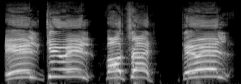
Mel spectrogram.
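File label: Danish positive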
